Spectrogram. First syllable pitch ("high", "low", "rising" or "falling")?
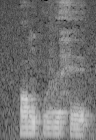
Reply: low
